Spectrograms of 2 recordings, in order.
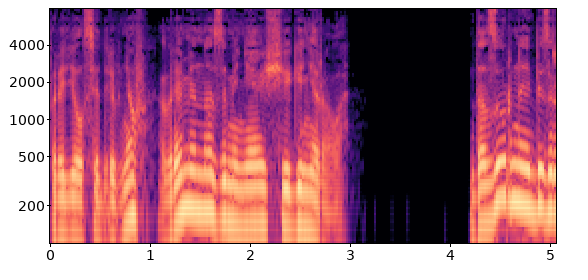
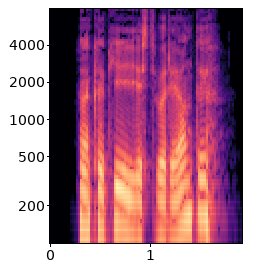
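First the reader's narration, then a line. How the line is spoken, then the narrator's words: Tired question. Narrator (Russian): устало спросил Саша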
